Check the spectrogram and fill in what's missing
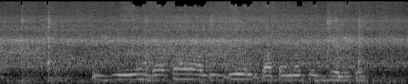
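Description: A pot frying for fish curry hisses steadily, with tonal whistling or voice-like sounds drifting over the sizzle partway through.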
